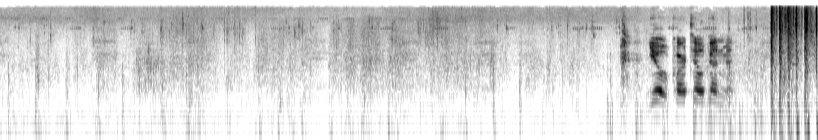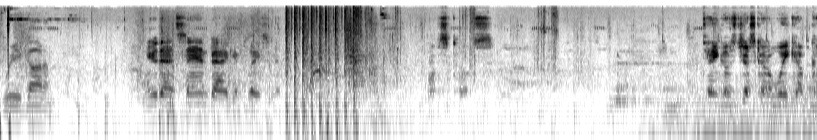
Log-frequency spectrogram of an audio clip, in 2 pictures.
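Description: Footsteps crunch on dirt as a man runs.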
